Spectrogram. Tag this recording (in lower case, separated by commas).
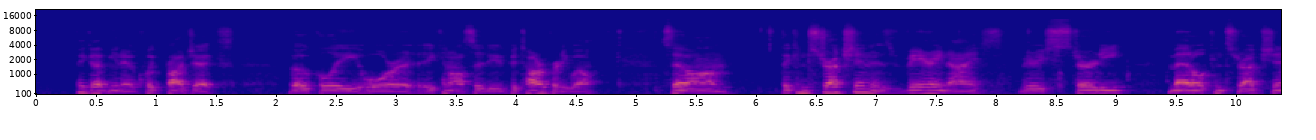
speech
